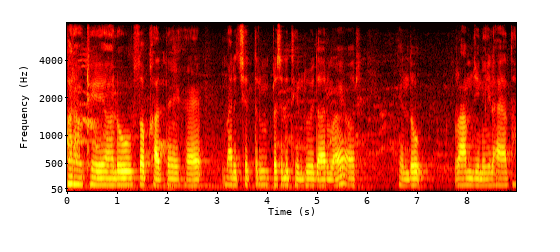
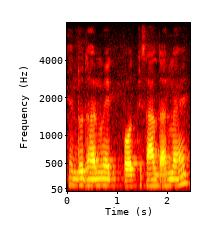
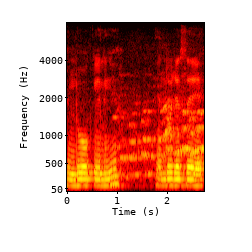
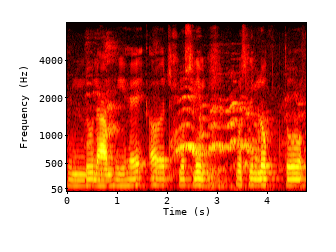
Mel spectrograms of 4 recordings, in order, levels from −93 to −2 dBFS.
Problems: constant background noise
